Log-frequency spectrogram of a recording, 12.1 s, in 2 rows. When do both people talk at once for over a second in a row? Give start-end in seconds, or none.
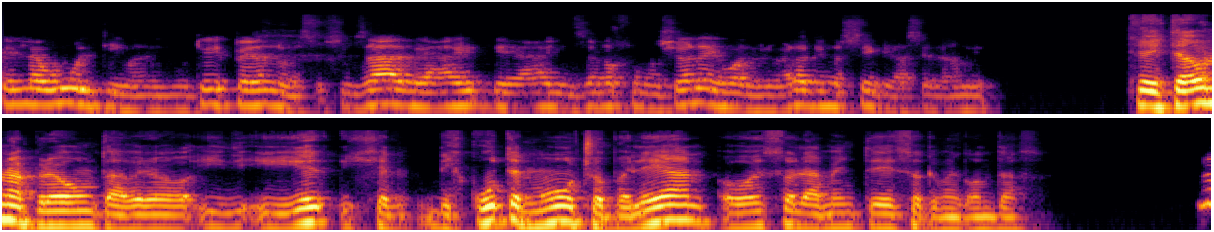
none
